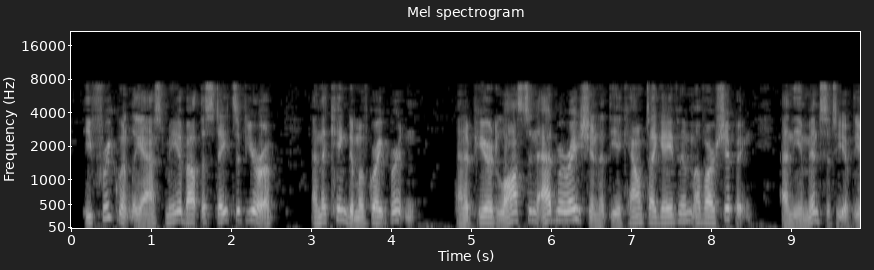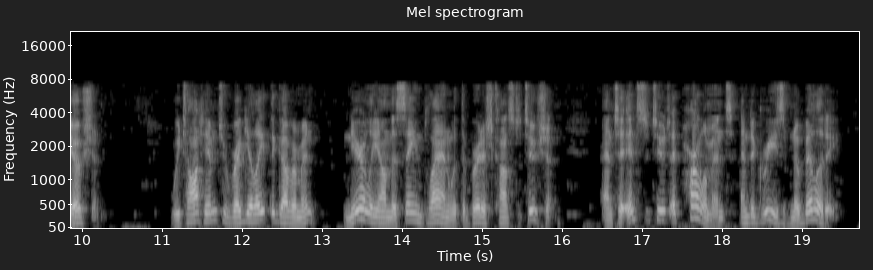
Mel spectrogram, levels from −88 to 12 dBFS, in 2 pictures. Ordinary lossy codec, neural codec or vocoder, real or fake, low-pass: MP3, 64 kbps; none; real; 7.2 kHz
